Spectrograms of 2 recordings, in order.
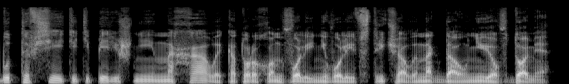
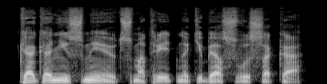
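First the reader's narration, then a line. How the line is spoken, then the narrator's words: Grumbled. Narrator (Russian): проворчал Сомс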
